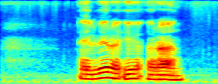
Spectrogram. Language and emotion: Russian, neutral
